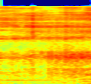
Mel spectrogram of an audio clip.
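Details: Dental polishing handpiece after scaling, before cosmetic porcelain crown restoration; steady high-pitched whirring while polishing the teeth to leave a smooth surface.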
